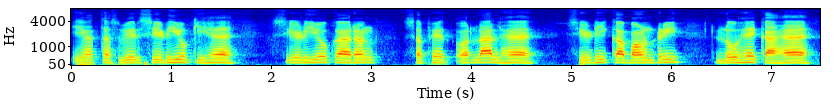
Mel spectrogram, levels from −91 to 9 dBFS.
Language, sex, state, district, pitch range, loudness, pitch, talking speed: Hindi, male, Jharkhand, Palamu, 135-150 Hz, -17 LUFS, 145 Hz, 145 wpm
